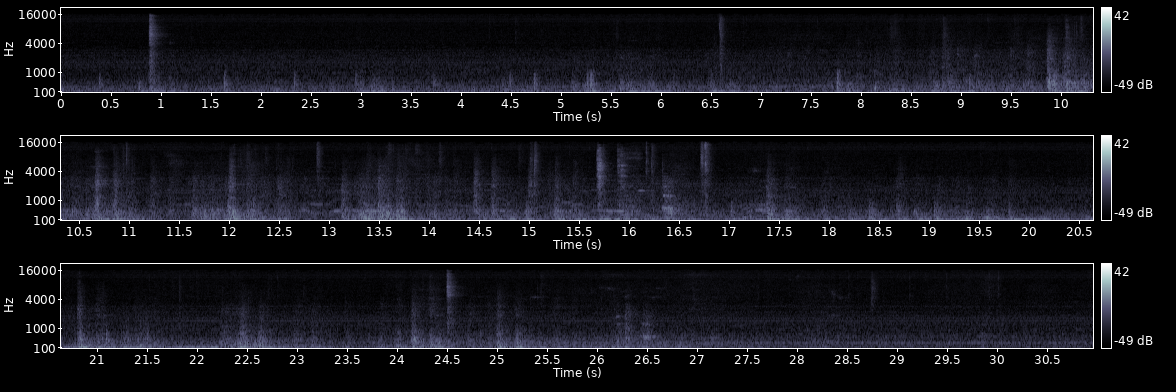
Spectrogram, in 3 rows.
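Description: Interior of a JR East E353 series electric train running at speed: a steady rumble and hum of the wheels and running gear, with irregular clicks and knocks as the wheels cross rail joints and points. The running sound eases off and gets quieter near the end.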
